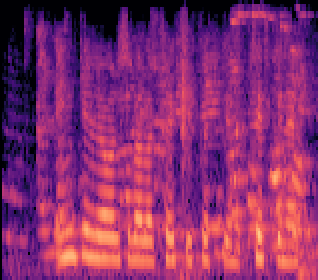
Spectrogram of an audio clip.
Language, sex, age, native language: Icelandic, other, 12, Icelandic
